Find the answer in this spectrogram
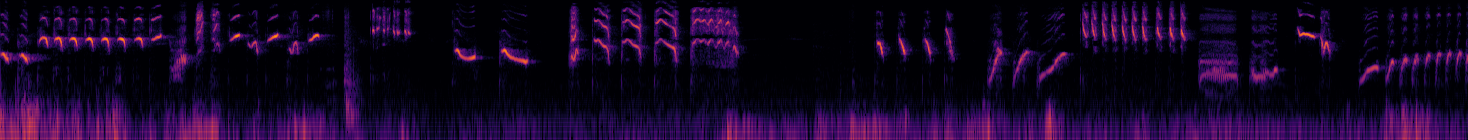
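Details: Lively, varied song of a Greater green leafbird (cucak ijo). High chirps, upslurred whistles and quick trills come in short bursts separated by brief silences, with some high buzzy chatter. Faint low knocks are heard in places.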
